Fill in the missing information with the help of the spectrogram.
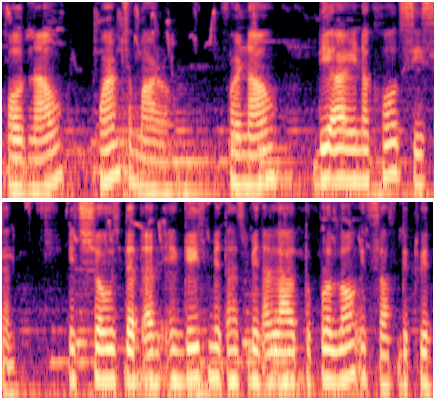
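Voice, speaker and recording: A man playing a thoughtful father of adult children in a radio drama, speaking in a measured, philosophical way. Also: medium pitch, close to an everyday voice, rough recording. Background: prominent music and chirping birds.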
